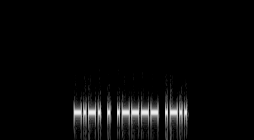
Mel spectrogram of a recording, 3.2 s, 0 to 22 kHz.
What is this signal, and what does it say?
Morse code, heard as a keyed tone, about 39 wpm, 700 Hz. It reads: CE1L
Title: DXCC-100 Call Signs - 4 Characters - 40wpm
